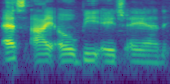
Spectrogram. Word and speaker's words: Siobhan: a friend siobhan yeah now if you look at s-i-o-b-h-a-n you know like there's a youtube actually i think it's like a buzzfeed video of like people trying to pronounce irish names it's it's fantastic because it's so true it's like you want to spell you want to pronounce them right um and and in that video none of them are pronounced correct and then they hear like oh it's siobhan and they're like oh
